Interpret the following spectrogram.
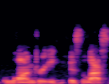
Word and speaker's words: Laundrie: How do you pronounce? Laundrie is the last name. So his name is Yeah, Brian laundry.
